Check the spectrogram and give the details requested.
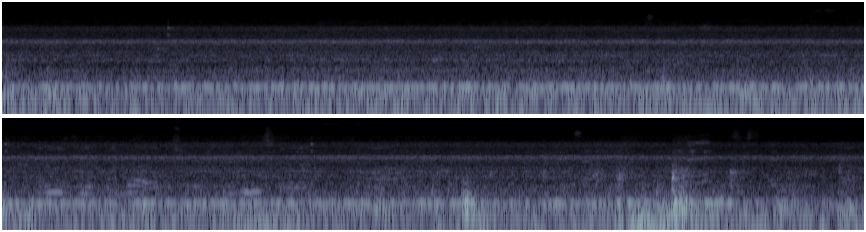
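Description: Interior of a Copenhagen S-train electric commuter train running at speed: a steady low rumble of the wheels on the track with a faint steady high whine. There are a couple of louder knocks about ten and eleven and a half seconds in.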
